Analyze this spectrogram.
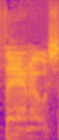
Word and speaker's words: Thanos: Well, I found out since it's, based on the Greek myth of Thanatos, and so it's Thanos, okay?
